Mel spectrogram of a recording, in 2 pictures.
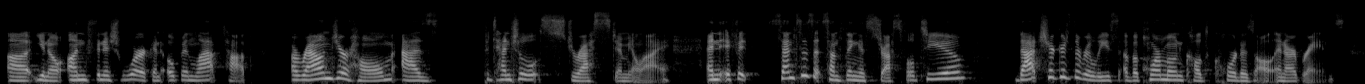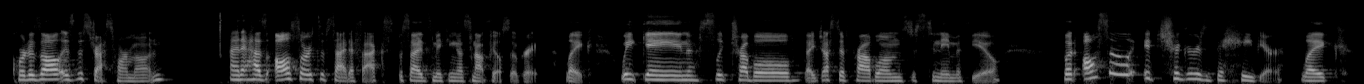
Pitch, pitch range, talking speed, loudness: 205 Hz, 180-230 Hz, 165 wpm, -31 LUFS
